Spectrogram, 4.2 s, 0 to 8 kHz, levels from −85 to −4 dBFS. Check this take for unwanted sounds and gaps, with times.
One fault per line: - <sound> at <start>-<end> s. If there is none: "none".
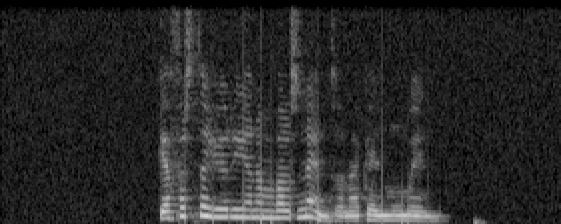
none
